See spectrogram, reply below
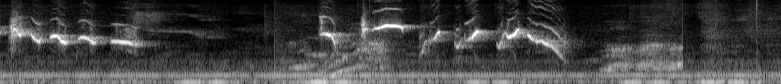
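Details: Sirtu cipow singing to encourage untrained sirtu birds: quick descending whistled notes, then swooping upward-and-down slurred whistles in a lively run, over a constant low hum.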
